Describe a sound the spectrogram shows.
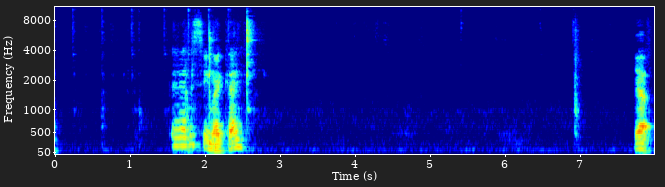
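Metal brake parts click and clack in a man's hands.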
